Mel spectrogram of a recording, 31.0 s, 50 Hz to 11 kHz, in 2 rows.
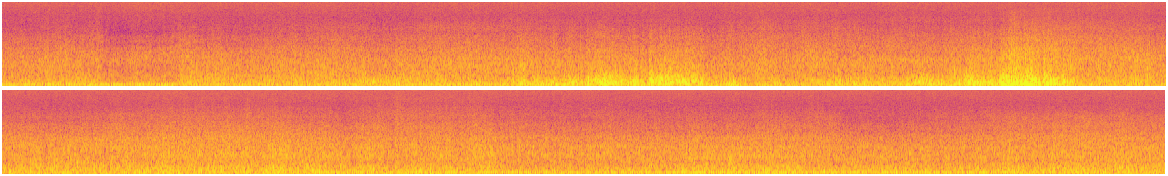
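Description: Motor scooter engine running steadily at cruising speed, with road and wind noise on the microphone. Two louder rushes of noise rise and fall about 8 and 13 seconds in.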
